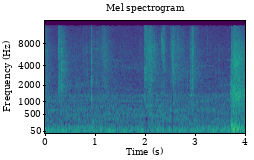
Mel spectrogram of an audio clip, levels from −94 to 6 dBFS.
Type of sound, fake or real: real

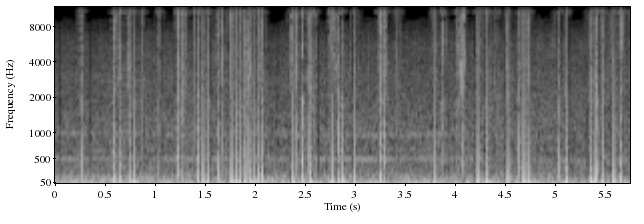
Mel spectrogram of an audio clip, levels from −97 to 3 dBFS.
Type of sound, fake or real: real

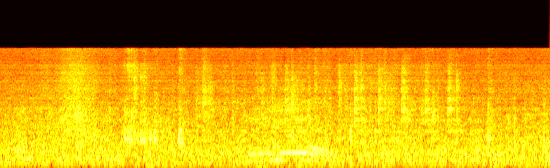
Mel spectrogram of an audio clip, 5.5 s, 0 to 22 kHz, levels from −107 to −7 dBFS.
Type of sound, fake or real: fake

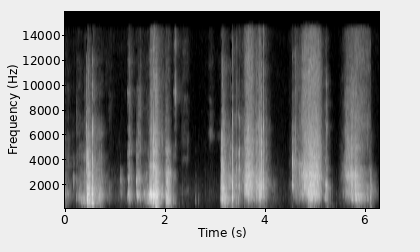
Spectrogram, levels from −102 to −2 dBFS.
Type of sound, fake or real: real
